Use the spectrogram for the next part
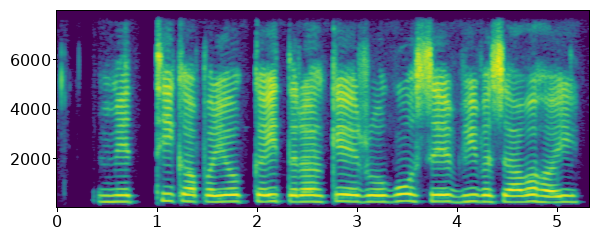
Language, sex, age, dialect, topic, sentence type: Magahi, female, 25-30, Central/Standard, agriculture, statement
